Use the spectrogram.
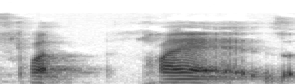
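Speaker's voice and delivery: normal talking voice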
